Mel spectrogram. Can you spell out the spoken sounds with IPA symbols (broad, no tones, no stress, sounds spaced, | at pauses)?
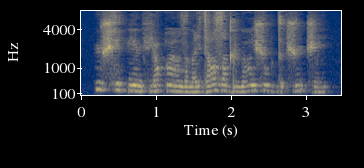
y ʃ x e d pʲ ẽː ɳ fʲ ø qʷ ẽː zˤ e ɳ i d æ zˤ e d ɖ y ɳ ɑ̃ ɡ ʃ u ɡ d ɯ ʔ ʃ y ʔ ʃ ɯ j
